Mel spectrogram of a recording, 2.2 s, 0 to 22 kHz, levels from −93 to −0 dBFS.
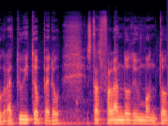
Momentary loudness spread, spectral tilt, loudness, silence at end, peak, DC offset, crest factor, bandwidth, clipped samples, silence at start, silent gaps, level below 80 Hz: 7 LU; -6 dB/octave; -17 LUFS; 0 s; 0 dBFS; under 0.1%; 16 dB; 13.5 kHz; under 0.1%; 0 s; none; -40 dBFS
